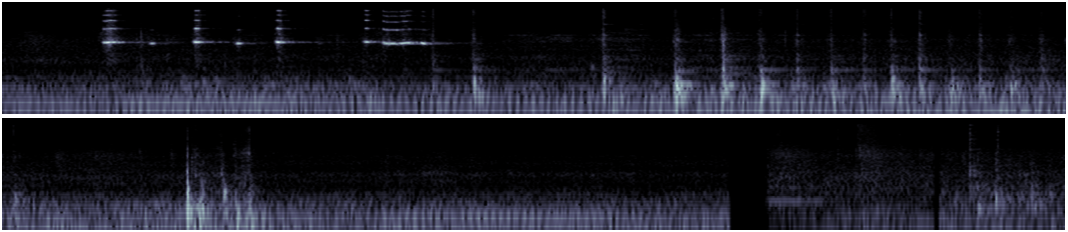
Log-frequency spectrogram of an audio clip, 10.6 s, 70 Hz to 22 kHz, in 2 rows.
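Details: Husqvarna 700F lawn mower with Honda GCV160LA0-S3B engine gives sharp high squeaks with each pull of the starter cord and won't start; cause is a worn flywheel cooling fan, replaced with OEM part 19511-Z8B-900.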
